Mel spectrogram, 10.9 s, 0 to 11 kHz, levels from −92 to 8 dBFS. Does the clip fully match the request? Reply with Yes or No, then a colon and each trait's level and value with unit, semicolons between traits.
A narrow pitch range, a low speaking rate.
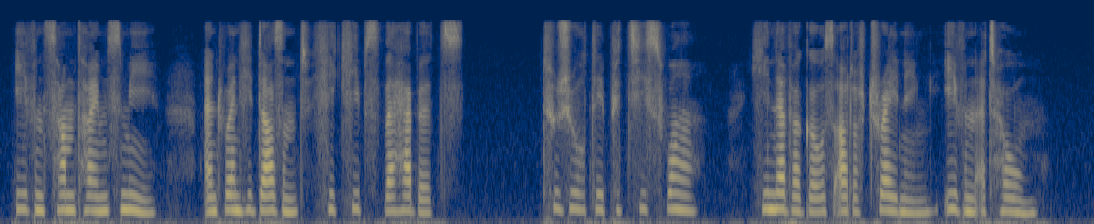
Yes: narrow, 2.1 semitones; slow, 130 wpm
